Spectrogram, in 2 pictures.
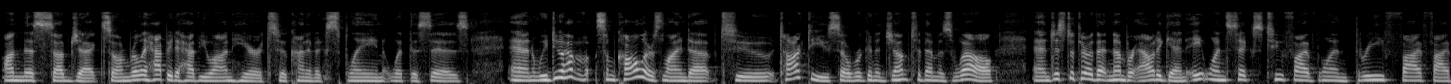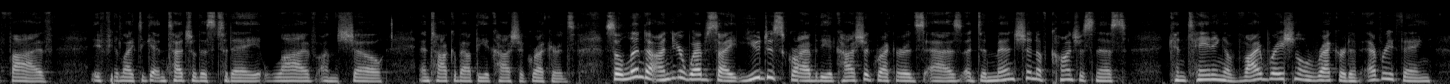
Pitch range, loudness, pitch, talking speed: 165-210 Hz, -24 LUFS, 180 Hz, 190 wpm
